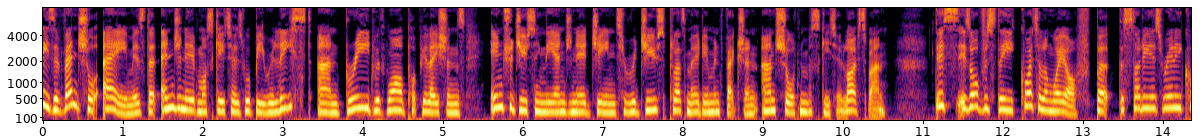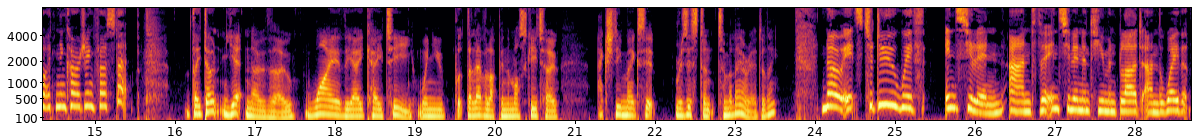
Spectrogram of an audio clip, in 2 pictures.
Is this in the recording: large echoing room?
no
